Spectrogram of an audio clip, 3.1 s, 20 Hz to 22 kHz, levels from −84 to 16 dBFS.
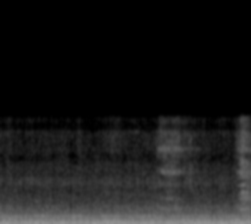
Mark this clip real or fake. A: fake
